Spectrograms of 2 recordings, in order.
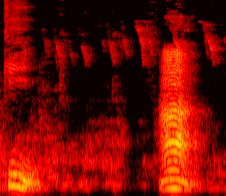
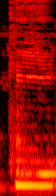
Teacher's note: kasroh ketemu ya sukun, maka dia akan jadi ya ki. Ki akan panjang. Ki kalau kita tutup nggak bisa.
